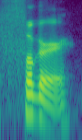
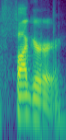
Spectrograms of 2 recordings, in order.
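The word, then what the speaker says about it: Fugger: were found founded by the fogger the fagger when you pronounce it english the the fogger family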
